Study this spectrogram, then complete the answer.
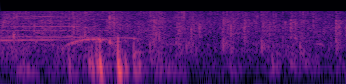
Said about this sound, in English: Give a lot of clap offering, somebody.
